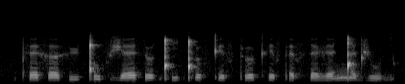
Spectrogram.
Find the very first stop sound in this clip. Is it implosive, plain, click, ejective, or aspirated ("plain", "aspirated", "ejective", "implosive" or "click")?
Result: aspirated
